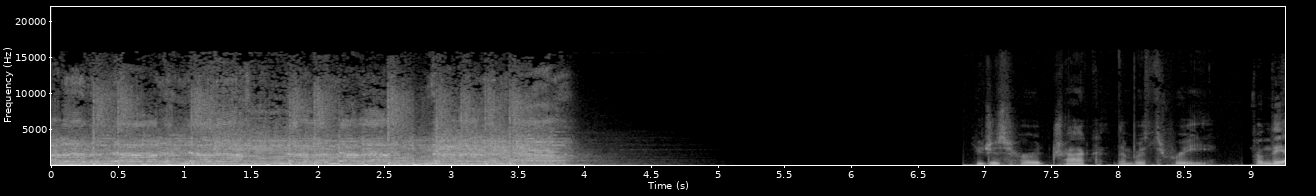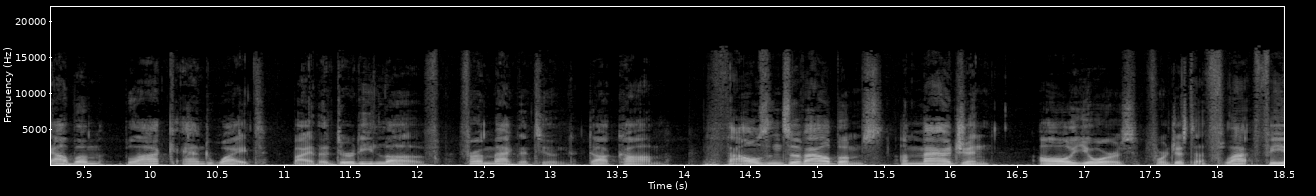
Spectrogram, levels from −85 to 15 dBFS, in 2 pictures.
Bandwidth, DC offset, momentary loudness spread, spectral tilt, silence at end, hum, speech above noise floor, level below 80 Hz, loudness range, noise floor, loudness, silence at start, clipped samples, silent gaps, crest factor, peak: 16.5 kHz; under 0.1%; 16 LU; -4.5 dB/octave; 0 s; none; 53 dB; -28 dBFS; 15 LU; -73 dBFS; -19 LUFS; 0 s; under 0.1%; 5.31-6.84 s; 14 dB; -6 dBFS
